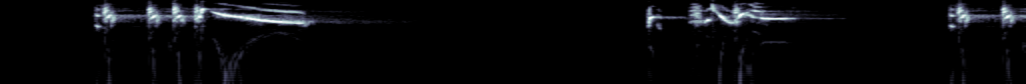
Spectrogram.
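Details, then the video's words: European goldfinch of the parva subspecies singing two short phrases. Each opens with quick high ticks and ends in a bright, sliding, liquid whistle, with pauses of about two seconds between phrases and a third phrase starting at the end. "Singing goldfinch - Chant chardonneret parva"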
